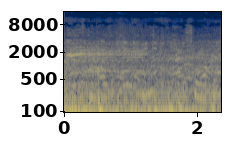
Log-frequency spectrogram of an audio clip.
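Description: Low rumble inside a moving car, with a thin high squeal lasting about a second at the start.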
